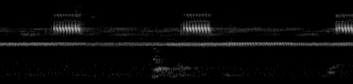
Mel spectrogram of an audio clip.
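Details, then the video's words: Crickets and grasshoppers in field grass: short, high, rapidly pulsed chirps repeat about every 1.3 seconds, three bursts in all, over a steady, unbroken, lower-pitched insect whine. "Сверчки и кузнечики в полевой траве"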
